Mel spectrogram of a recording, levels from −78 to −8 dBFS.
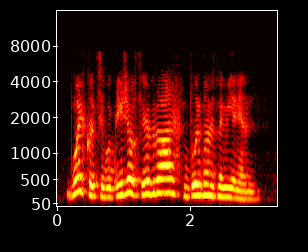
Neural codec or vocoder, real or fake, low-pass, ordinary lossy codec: codec, 16 kHz, 2 kbps, FreqCodec, smaller model; fake; 7.2 kHz; MP3, 48 kbps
